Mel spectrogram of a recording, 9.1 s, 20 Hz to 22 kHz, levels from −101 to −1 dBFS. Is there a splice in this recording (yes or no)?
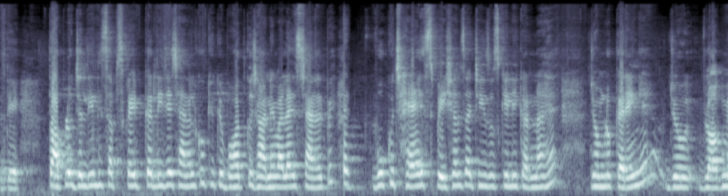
yes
